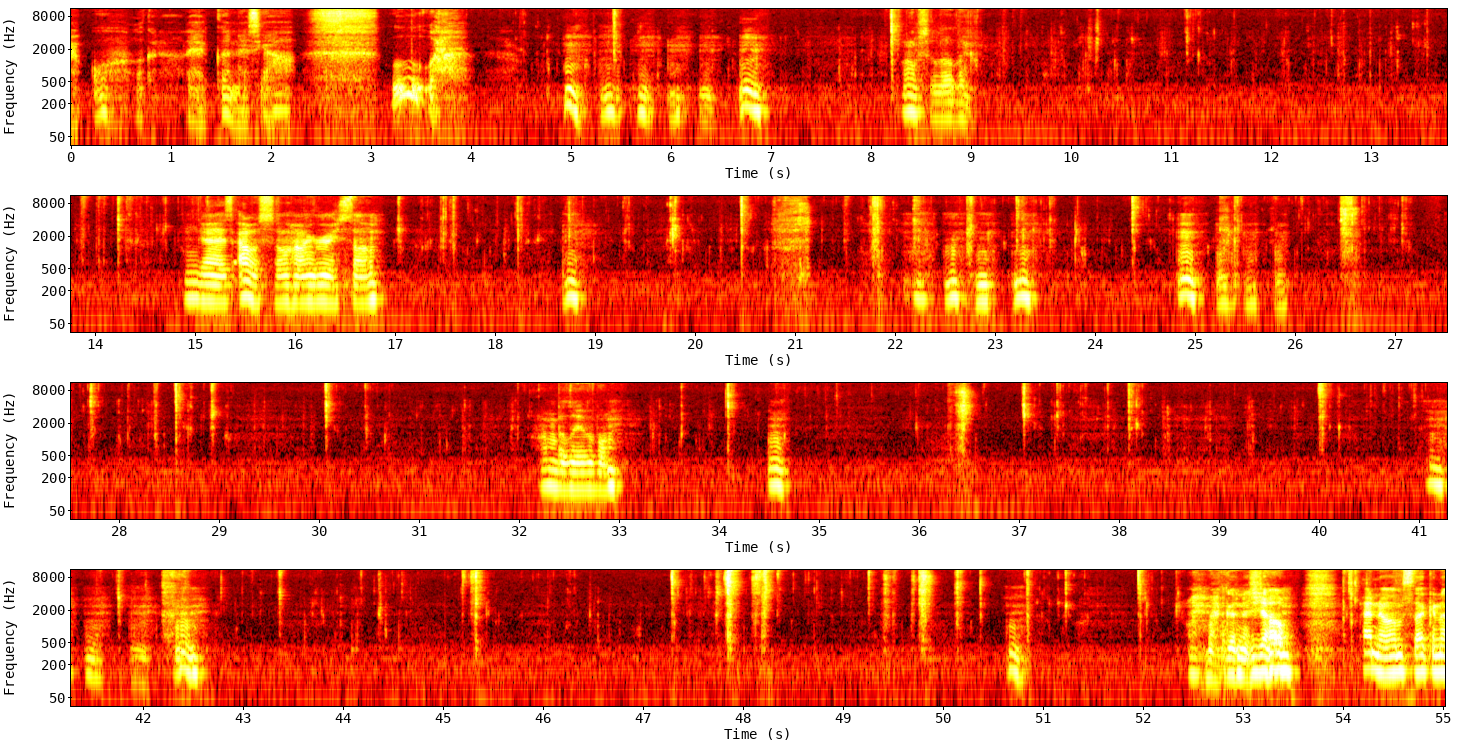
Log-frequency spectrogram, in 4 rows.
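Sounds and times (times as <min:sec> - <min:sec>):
person humming: 0:03.2 - 0:03.9, 0:04.9 - 0:07.0
wet chewing and lip smacks: 0:04.3 - 0:14.9, 0:16.9 - 0:32.2, 0:33.0 - 0:52.4, 0:53.9 - 0:54.2
wet lip smacks: 0:47.2 - 0:48.4.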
